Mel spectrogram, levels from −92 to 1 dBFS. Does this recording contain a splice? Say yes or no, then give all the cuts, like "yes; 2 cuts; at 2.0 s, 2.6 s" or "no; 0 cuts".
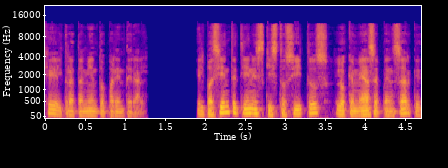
yes; 1 cut; at 1.8 s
